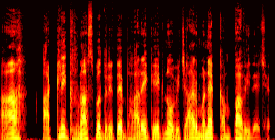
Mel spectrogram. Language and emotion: Gujarati, disgusted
